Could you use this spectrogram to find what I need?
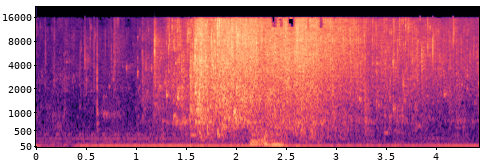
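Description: Ice cubes clatter and shift in a tub.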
